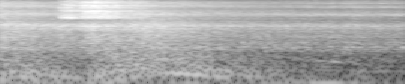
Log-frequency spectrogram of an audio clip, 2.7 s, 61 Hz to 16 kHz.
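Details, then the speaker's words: 1959 El Camino V8 that had a steady miss cruising, after swapping in a rebuilt carburetor and Pertronix ignition giving 12 volts to the coil (previously weak spark): deep, steady low rumble, even with no misses or stumbles; runs smoothly. "That thing runs super good. Yeah, I think that probably solved your problem."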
